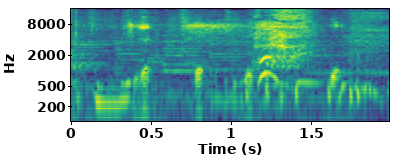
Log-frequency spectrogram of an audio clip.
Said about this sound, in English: Mindy, what are all these pigeons doing in your house? Oh, Reggie's just having a little get together with a few of his closest friends. Don't worry, they're all vaccinated.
